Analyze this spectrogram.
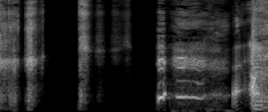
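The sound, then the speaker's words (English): A laugh that breaks into a cough. Short breathy bursts come first, then a drawn-out voiced stretch, ending in rough, harsh bursts. “that laugh turned into a cough”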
